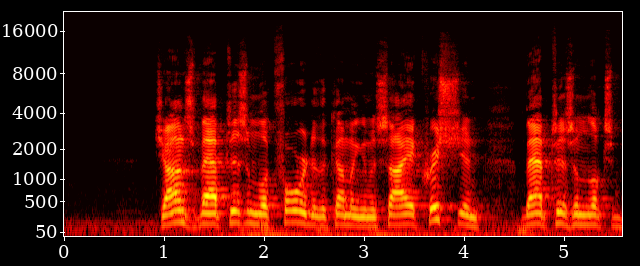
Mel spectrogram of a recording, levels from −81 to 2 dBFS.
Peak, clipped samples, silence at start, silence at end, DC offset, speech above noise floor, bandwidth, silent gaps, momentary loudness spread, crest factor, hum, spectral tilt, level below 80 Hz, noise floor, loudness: -10 dBFS; under 0.1%; 0.9 s; 0 s; under 0.1%; 32 dB; 16 kHz; none; 9 LU; 20 dB; none; -4 dB/octave; -54 dBFS; -60 dBFS; -28 LUFS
